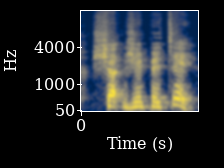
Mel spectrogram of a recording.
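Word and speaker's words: ChatGPT: now in French the the letter G is pronounced J and uh so CH chat GPT would be shat J um unfortunately shat means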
